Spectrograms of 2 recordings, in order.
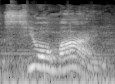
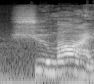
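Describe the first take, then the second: First: The word begins with a 'see-oh' sound. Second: The word begins with a 'shoo' sound. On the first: "it is pronounced Siomai" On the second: "Wikipedia says it is Shumai"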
